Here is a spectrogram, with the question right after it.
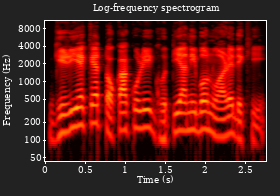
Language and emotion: Assamese, neutral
